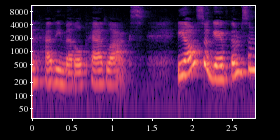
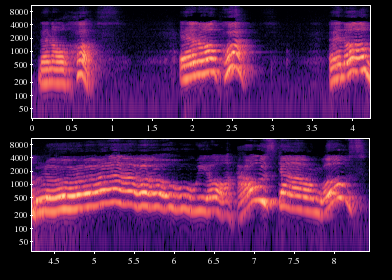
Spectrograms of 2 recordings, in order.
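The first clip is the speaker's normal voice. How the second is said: slow, drawn-out louder threat; big bad pig threatening; 3 semitones higher, 6 dB louder, much slower than usual. Big bad pig threatening to blow the house down, slow and loud. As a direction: stretch out the blow like a bully.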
